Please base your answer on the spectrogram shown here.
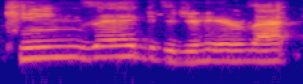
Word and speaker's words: Koenigsegg: It's like King's Egg. Did you hear of that company? Koenigsegg, yeah.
